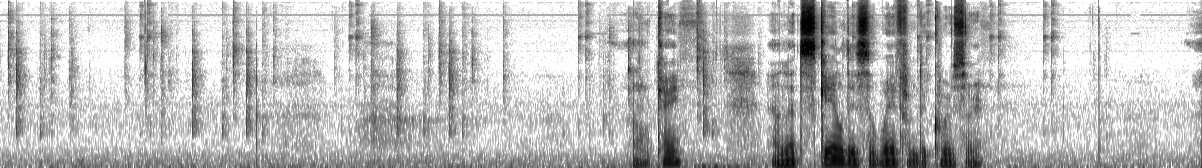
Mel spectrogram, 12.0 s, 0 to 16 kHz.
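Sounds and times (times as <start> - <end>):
keyboard keys clicking: 0.0 - 2.8, 3.4 - 5.2.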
